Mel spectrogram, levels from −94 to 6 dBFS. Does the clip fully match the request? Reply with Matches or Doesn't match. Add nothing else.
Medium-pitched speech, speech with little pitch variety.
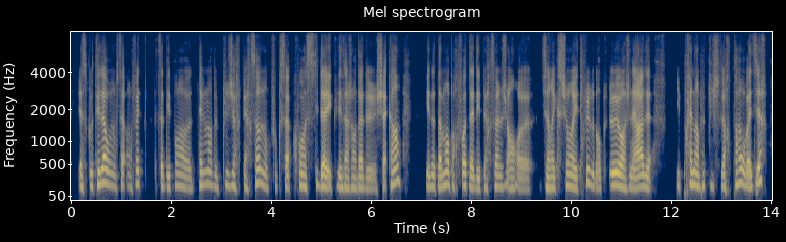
Doesn't match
